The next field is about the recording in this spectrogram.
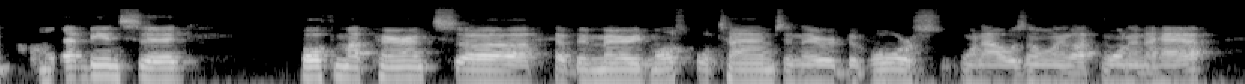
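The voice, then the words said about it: Strong regional accent. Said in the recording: “I have a very strong accent ... people know me for my accent, especially here in LA.”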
